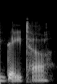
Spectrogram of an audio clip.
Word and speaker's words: data: can say data data but americans are going to change that t to a d data and this would be a as distressed vowel dada and this one data with an a like hey data but the a at the end will always sound like uh because it's not stressed beer beer when your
